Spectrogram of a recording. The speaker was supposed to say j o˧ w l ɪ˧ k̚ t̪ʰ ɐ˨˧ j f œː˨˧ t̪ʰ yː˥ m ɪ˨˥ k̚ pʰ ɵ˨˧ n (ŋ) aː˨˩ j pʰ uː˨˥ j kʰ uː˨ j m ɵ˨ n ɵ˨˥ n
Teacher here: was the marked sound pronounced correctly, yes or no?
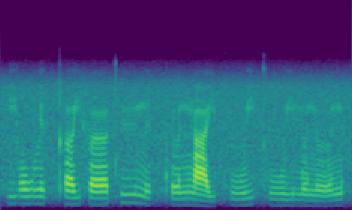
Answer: yes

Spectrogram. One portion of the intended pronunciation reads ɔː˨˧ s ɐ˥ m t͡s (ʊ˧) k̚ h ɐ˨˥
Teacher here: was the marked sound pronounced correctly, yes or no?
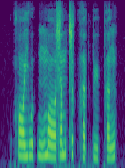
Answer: no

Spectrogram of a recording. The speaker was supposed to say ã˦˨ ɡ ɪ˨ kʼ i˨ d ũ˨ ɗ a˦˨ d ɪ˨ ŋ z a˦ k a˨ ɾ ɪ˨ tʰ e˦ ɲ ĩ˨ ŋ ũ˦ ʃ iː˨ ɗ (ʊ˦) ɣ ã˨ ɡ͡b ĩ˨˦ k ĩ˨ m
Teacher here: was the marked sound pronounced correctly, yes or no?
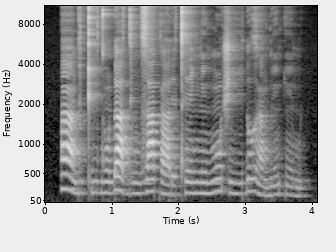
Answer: yes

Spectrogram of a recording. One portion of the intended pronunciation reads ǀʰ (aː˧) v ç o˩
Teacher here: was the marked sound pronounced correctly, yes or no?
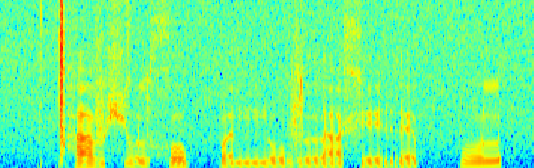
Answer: no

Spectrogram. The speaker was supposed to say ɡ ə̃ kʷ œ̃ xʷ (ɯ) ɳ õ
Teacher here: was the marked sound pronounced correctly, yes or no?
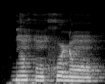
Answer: no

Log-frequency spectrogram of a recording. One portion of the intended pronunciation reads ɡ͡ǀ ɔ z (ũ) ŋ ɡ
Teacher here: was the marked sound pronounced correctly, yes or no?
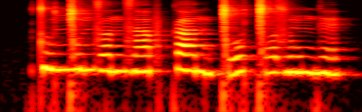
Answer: yes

